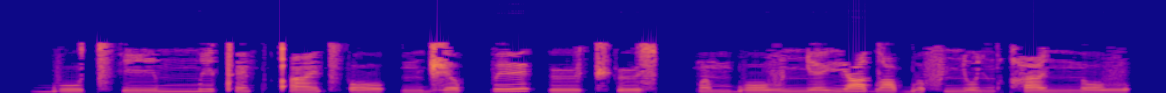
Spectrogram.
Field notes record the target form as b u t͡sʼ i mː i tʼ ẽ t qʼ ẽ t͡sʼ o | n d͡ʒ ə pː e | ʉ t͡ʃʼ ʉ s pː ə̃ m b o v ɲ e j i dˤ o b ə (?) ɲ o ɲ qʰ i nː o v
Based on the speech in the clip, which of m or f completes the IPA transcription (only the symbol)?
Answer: f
